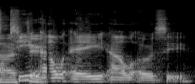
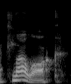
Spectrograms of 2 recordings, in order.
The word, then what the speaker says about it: Tlaloc: No, it's TLALOC. Yeah, Tlaloc. I thought it was. I probably pronounced that Tlaloc because it's an Aztec word.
